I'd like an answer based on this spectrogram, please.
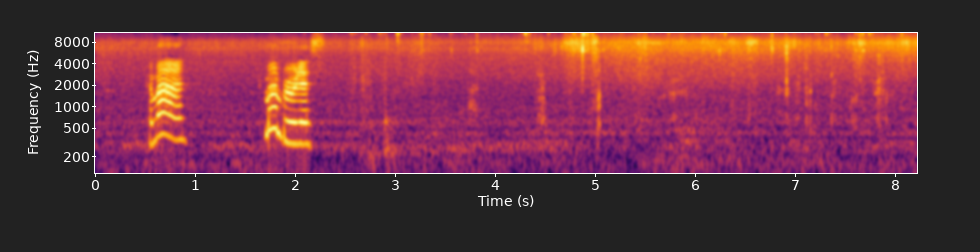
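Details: Boston Terrier Brutus at play in a summer sprinkler gives two short wavering yelps about a second apart, each rising then falling, before the spraying water's hiss takes over.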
